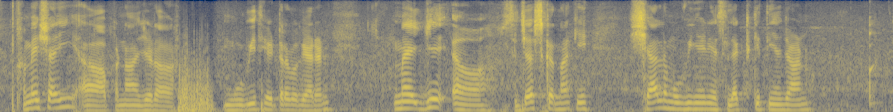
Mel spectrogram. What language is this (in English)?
Dogri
